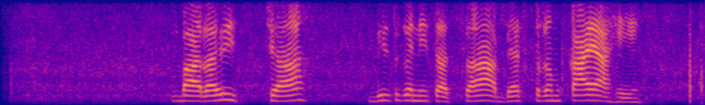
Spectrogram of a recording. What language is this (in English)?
Marathi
